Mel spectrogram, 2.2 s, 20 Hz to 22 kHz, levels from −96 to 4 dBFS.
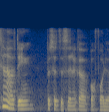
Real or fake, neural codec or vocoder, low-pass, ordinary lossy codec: fake; codec, 16 kHz, 0.8 kbps, ZipCodec; none; none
